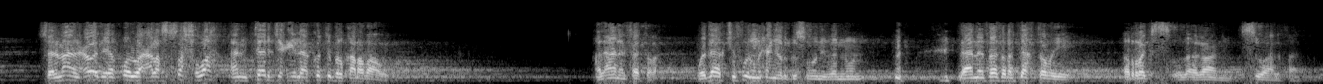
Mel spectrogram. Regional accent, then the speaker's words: Saudi Arabia; ينتشر عندنا في السعودية

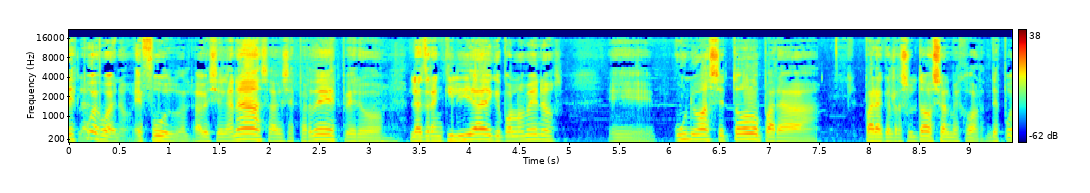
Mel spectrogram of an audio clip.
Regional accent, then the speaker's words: Río Tala, Buenos Aires Province, Argentina; yo me crié en Río Tala.

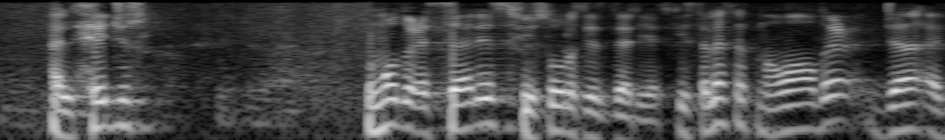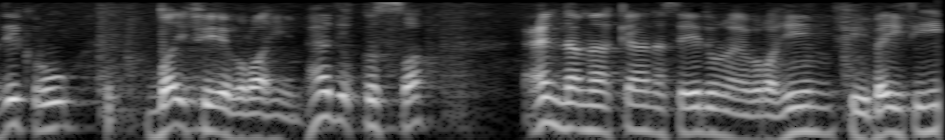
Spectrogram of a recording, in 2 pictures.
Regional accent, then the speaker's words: Egypt; يعني احنا حتى عندنا في مصر كمجتمع مصري نادر جدا ما يحدث هذا الأمر

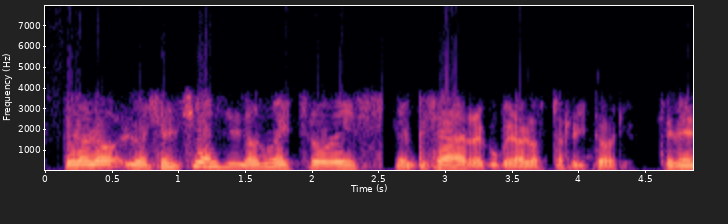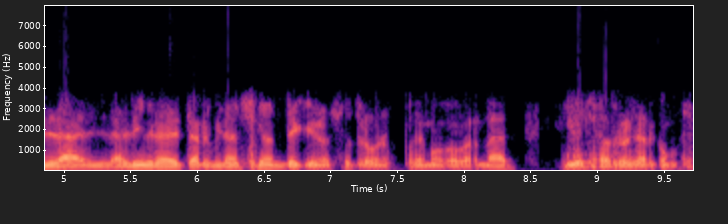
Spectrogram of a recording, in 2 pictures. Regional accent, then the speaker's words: Yavi, Jujuy, Argentina; moved away as an adult; yo nací en Jujuy, en Yavi, y desde que tengo uso de razón he vivido hasta los 18 años en Jujuy

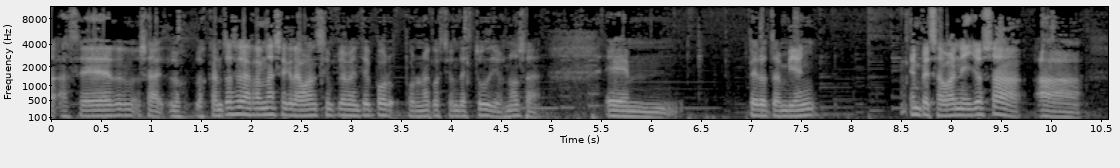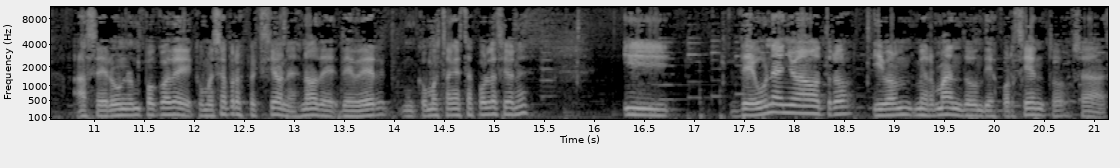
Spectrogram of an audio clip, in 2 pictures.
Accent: Venezuela; aunque yo soy de Venezuela, mis padres hace unos años que ya viven en Panamá.

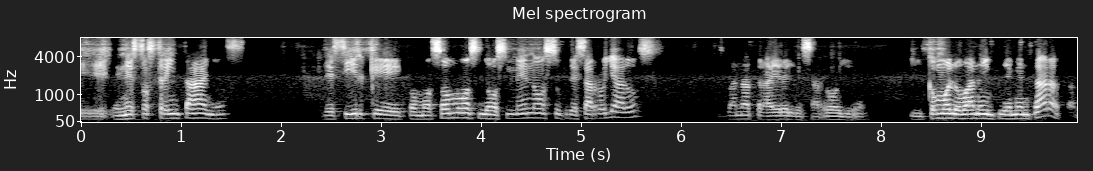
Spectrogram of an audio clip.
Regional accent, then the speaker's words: Oaxaca, Mexico; ese es el escenario social y que caracteriza el lugar de donde vengo. Y por otro lado, es importante mencionar que Oaxaca es uno de los estados donde se concentra el mayor número o la mayor diversidad de pueblos indígenas

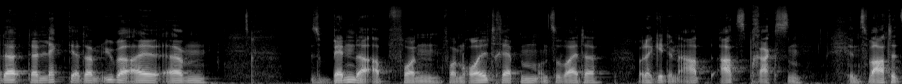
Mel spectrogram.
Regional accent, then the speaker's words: Stuttgart, Baden-Württemberg, Germany; Bei uns in Stuttgart, wir haben so viele Ausländer, aber keiner ist Rassist.

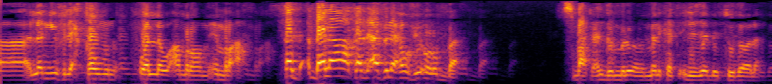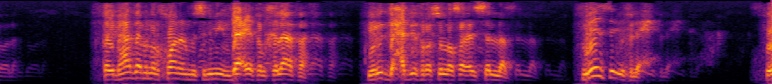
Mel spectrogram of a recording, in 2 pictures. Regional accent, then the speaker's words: Yemen; كان عندنا في اليمن قبل منذ 20 سنة

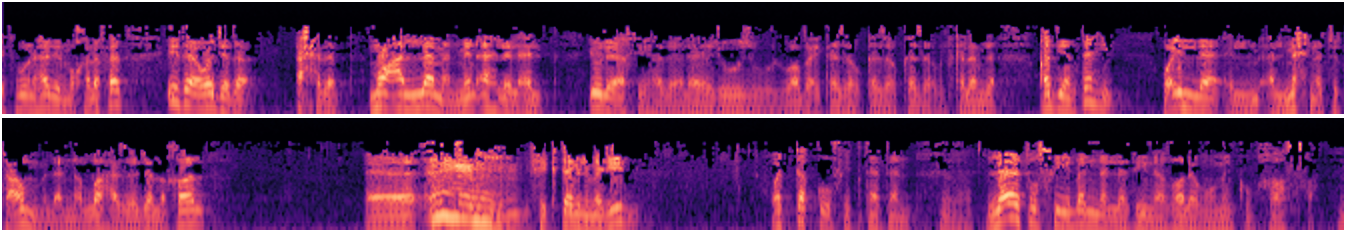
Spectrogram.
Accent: Egypt; في مثلا عندنا في مصر حصل مظاهرة في استاد القاهرة

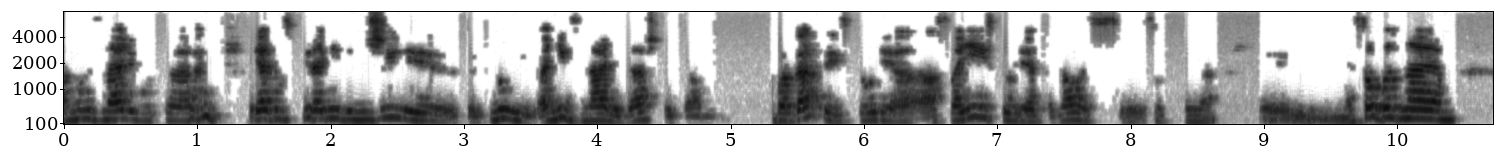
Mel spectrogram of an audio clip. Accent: Yekaterinburg, Sverdlovsk Oblast, Russia; moved away as an adult; also born or lived in Moscow; Я сама родом с Урала, в Екатеринбурге родилась, училась, закончила здесь школу, университет. И в 98 году я уехала в Москву

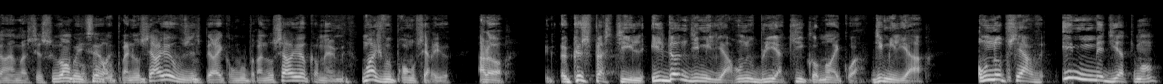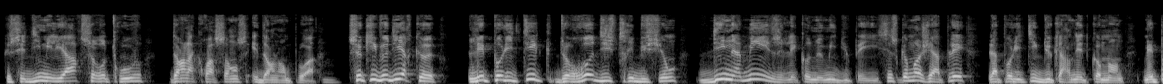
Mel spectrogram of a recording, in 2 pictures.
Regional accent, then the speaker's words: France; Bon, nous sommes Français, nous partageons les malheurs et les bonheurs de notre pays.

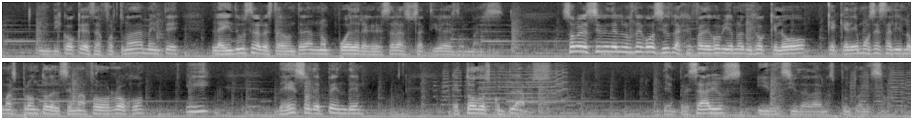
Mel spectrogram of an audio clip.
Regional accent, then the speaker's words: Mexico; a ver si como buenos mexicanos, aguantar, carnal.

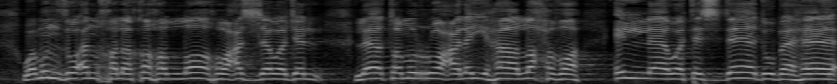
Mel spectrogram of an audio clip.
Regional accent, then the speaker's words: Egypt; اللهم اجعل بلدنا مصر أمنا أمانا، رخاء سخاء

